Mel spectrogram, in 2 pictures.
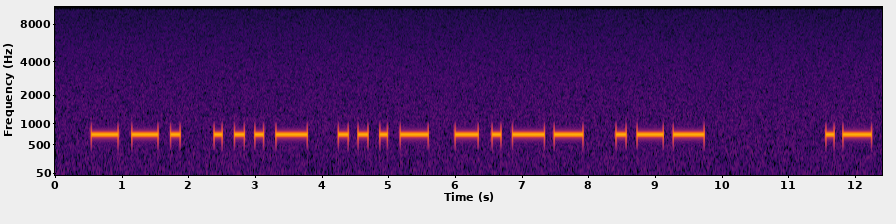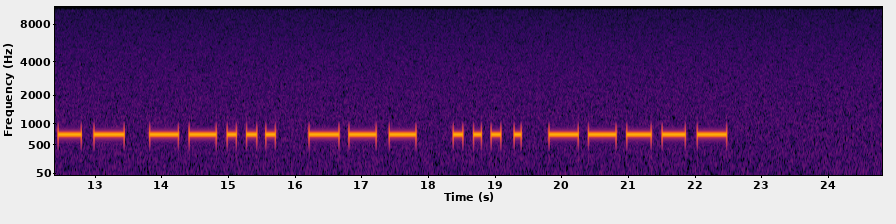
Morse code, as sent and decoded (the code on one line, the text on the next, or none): --. ...- ...- -.-- .-- / .--- --... --- .... -----
GVVYW J7OH0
